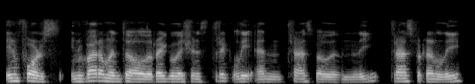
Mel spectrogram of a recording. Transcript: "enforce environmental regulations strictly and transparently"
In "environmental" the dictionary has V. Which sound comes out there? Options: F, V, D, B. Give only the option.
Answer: V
